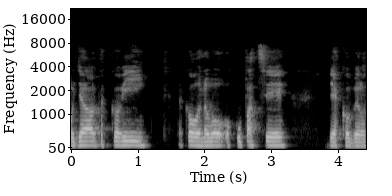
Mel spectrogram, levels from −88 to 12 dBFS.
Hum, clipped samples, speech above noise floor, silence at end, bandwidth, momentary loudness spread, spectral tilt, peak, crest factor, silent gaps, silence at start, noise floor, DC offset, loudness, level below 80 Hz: none; under 0.1%; 48 dB; 0 s; 7.8 kHz; 7 LU; -8 dB/octave; -6 dBFS; 14 dB; none; 0 s; -67 dBFS; under 0.1%; -21 LUFS; -68 dBFS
